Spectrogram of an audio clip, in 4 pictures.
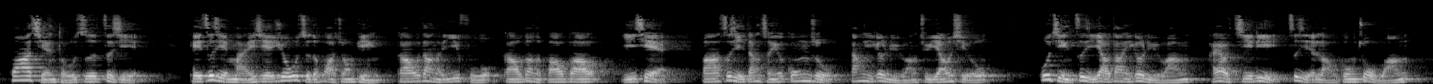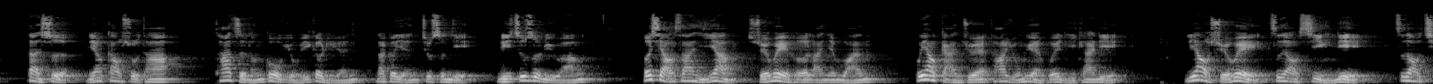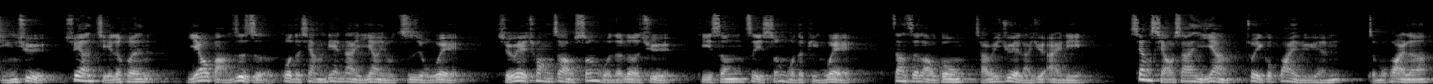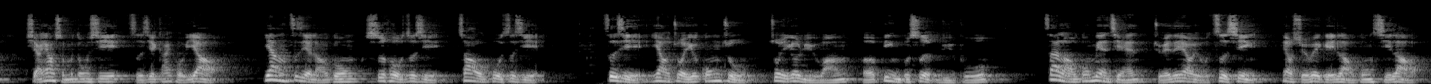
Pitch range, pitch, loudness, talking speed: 110-150 Hz, 125 Hz, -22 LUFS, 270 characters per minute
